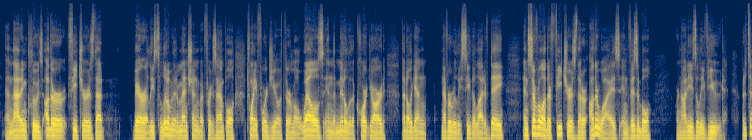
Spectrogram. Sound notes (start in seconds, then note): none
